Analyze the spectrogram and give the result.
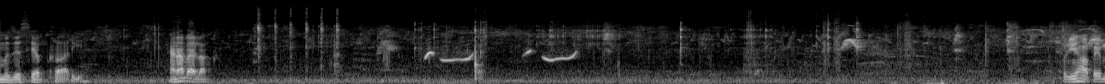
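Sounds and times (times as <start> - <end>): faint bird chirps: 0.0 - 11.0
sharp clicks and taps: 2.5 - 3.5
whistled bird calls: 2.5 - 6.8.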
